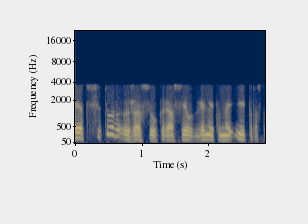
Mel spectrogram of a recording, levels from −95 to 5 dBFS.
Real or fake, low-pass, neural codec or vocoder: real; 3.6 kHz; none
